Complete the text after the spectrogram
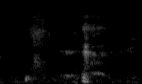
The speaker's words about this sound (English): Oh, there's a doggy. There's a doggy. Yeah. Doggy. He's too loud.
